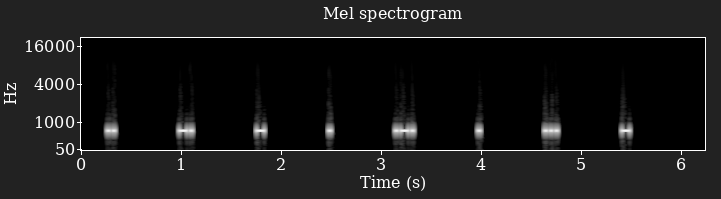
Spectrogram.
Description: Morse code, heard as a keyed tone, about 44 wpm, spaced as for 12 wpm, 700 Hz. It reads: INTEREST
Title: 8x Character Spacing - Top 500 Words - 45wpm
